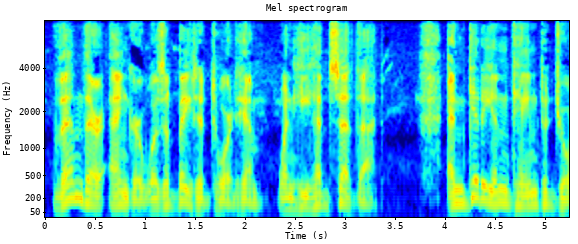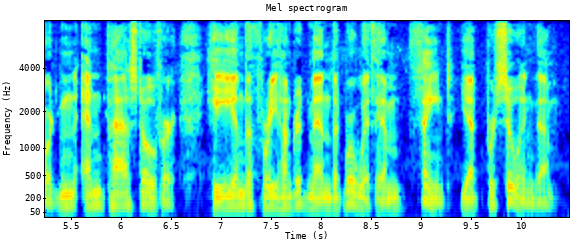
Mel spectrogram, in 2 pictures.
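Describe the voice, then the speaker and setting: A man's voice: lowish voice, very animated, moderate pace, no room sound. A man narrating a dramatized scripture story in a solemn, archaic storytelling style. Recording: music behind the voice. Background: clear background music.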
